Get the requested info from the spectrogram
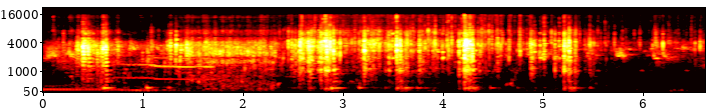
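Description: Cast-iron village hand pump being worked: irregular metallic clanks of the handle and plunger, with water splashing from the spout.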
